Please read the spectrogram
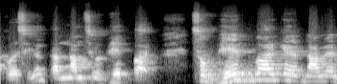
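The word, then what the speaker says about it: Svedberg: ভেদবারকের নামের বানানটা দেখি তাহলে এসভিডি বি আর এই ভেদবার যদিও উচ্চারণটা কিন্তু এস হয় না।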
